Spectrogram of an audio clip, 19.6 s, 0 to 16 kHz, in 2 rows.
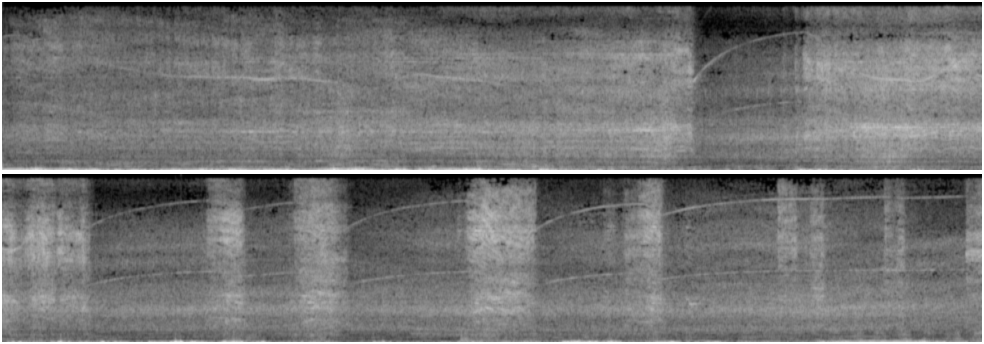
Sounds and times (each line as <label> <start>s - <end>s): costruzione 18.0s - 19.6s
